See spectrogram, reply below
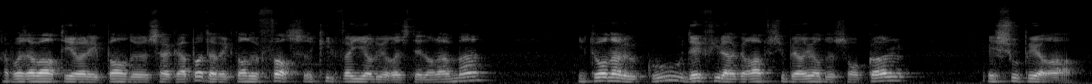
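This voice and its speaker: A man narrating a literary story in a calm, measured way. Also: mid-range voice. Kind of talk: audiobook reading.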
